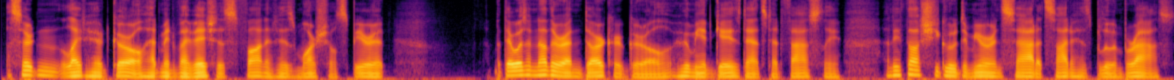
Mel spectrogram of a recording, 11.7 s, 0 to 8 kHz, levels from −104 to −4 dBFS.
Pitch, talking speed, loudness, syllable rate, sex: 95 Hz, 210 wpm, -21 LUFS, 5.4 syllables/s, male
